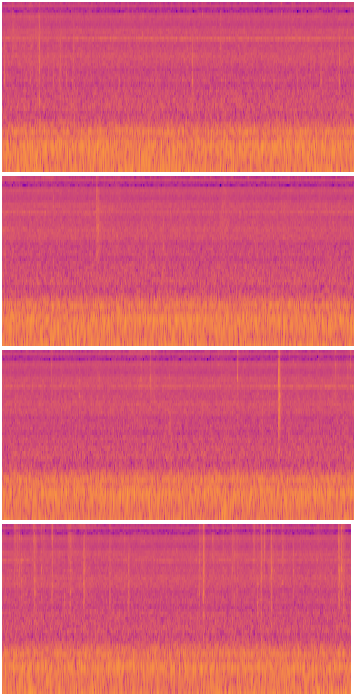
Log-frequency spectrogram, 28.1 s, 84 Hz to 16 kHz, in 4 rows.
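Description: Steady low rumble inside the cabin of a Boeing 737-700 taxiing on the ground, its CFM56-7B turbofan engines at idle, with a faint high whine above the rumble.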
